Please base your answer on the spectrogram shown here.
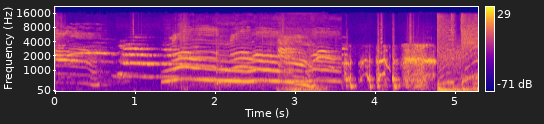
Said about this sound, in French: Qu'est-ce que c'est, là? C'est des chats, voyons. Ah, oui.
